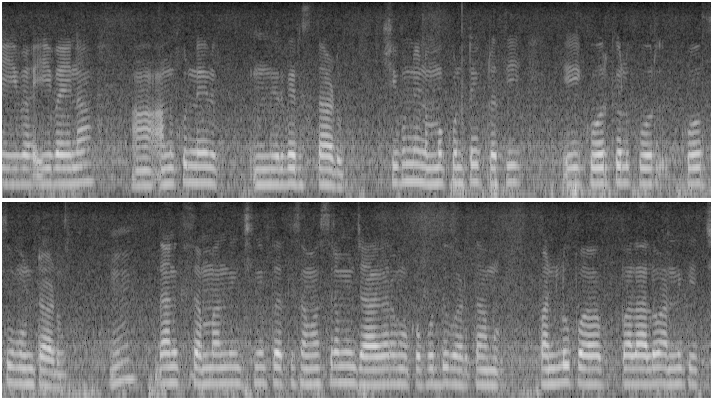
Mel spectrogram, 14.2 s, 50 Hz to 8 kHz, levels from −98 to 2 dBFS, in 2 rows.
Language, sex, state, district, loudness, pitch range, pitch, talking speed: Telugu, female, Telangana, Nalgonda, -23 LUFS, 195-210 Hz, 200 Hz, 110 wpm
